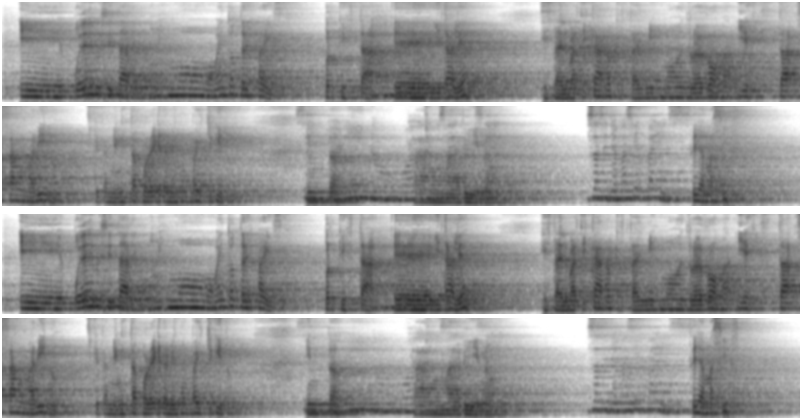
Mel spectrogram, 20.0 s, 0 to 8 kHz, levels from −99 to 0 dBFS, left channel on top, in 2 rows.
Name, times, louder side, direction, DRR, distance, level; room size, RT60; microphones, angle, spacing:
voice 1, 0.2-3.6 4.0-5.9 6.7-9.4 9.7-10.7 11.1-12.9 13.2-14.3 15.1-16.2 18.6-19.2, right 2 dB, 20° right, 3 dB, 0.3 m, -22 dB
voice 2, 4.6-5.2 6.9-7.1 13.8-16.2 17.3-18.4, left 2 dB, 45° left, 2 dB, 0.6 m, -28 dB
9.1 x 5.8 x 2.6 m, 2.7 s
head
